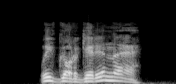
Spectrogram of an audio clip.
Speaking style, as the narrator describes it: Yimt shouted

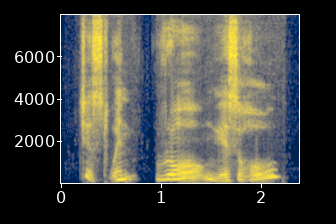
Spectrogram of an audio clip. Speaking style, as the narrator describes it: muttered Dancer

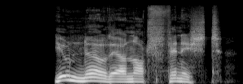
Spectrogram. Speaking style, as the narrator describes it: Idara spat

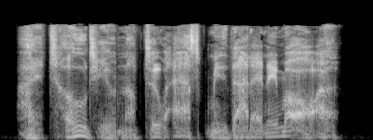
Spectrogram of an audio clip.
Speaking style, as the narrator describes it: replied Olaf with a snarl

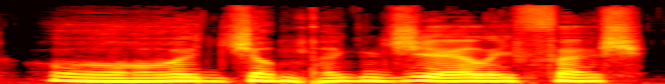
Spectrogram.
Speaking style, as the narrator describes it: moaned Fishlegs

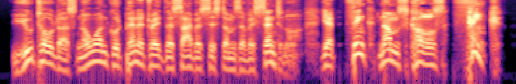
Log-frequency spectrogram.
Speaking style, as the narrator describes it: Skippy snapped

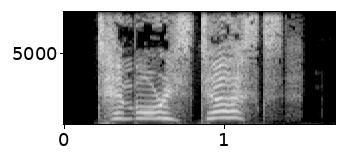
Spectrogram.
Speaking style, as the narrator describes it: Batari cried out

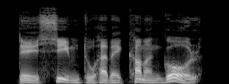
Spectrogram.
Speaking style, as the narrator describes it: Minjun said in his ominously low voice

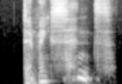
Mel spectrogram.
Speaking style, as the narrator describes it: I whisper

